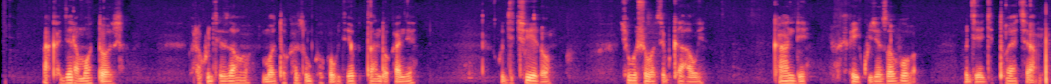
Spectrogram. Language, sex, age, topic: Kinyarwanda, male, 25-35, finance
